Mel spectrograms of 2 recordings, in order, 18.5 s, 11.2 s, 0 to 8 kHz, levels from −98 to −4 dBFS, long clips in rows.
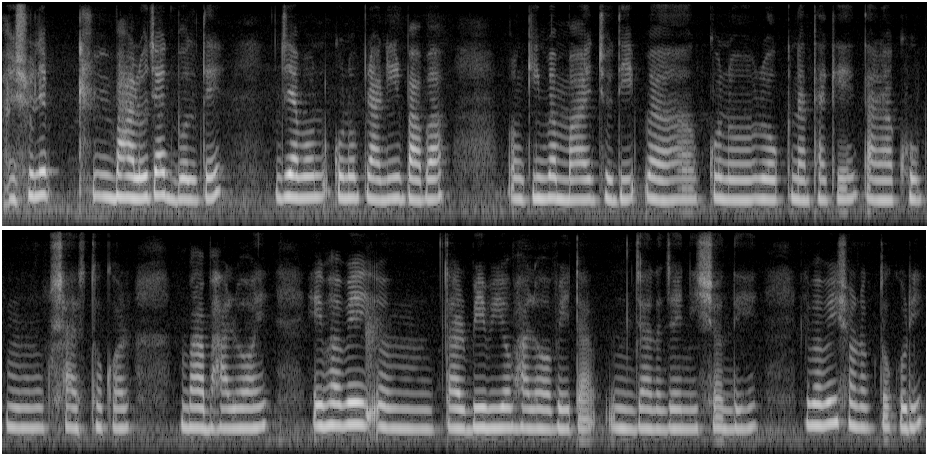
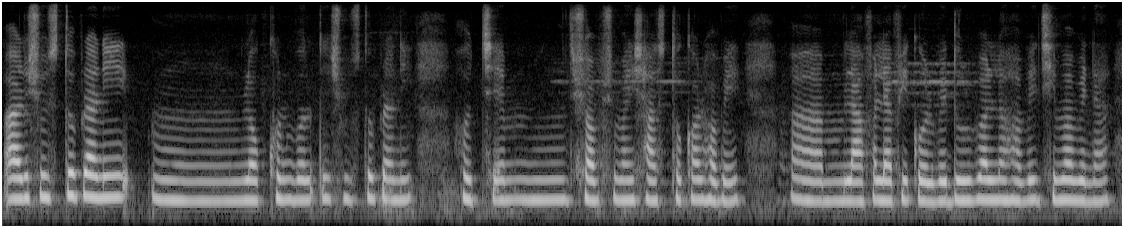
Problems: constant background noise, background conversations at intervals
